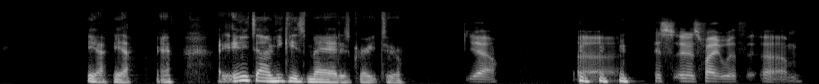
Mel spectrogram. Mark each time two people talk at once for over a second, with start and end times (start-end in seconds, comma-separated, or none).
none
